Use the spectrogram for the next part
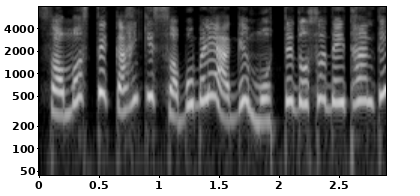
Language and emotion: Odia, angry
